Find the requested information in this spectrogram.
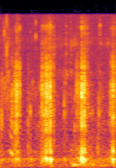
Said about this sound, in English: Well, I'm having a crunch. That's me crunching, everyone. There. They're actually quite nice, as long as I don't think about it too hard. Oh. Well, it's sweet chili and lime-flavoured crickets.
